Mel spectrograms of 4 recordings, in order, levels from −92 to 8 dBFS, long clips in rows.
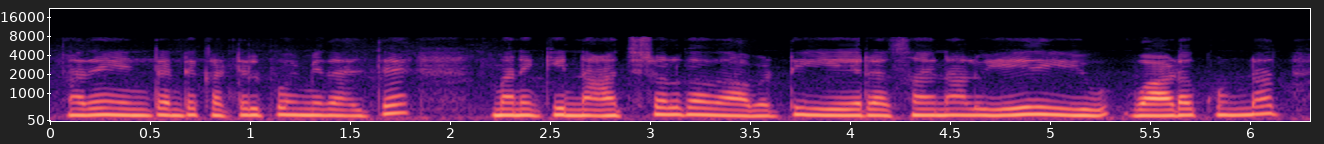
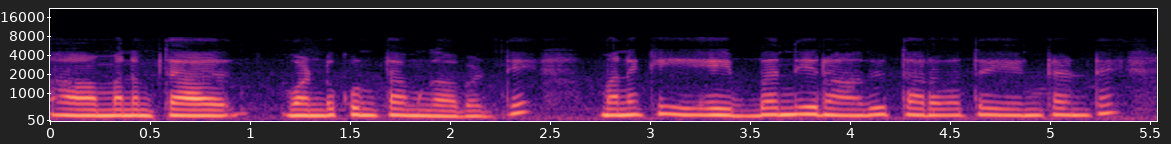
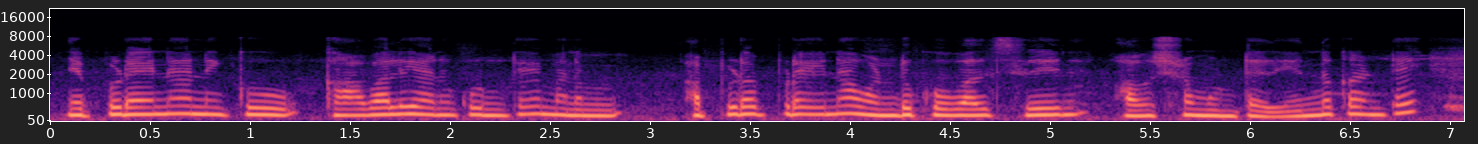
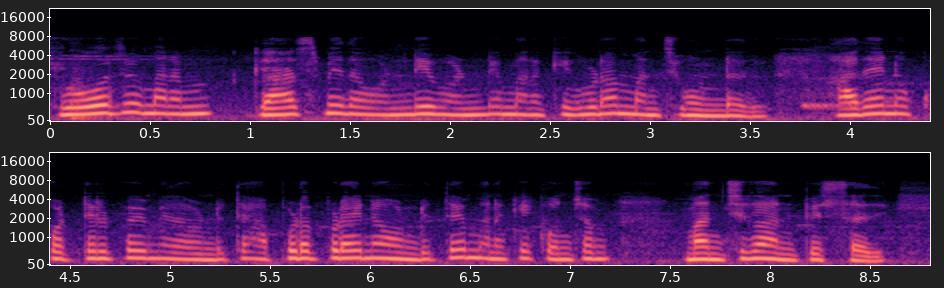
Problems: background conversations at intervals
